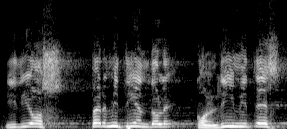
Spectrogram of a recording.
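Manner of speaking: normal talking voice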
